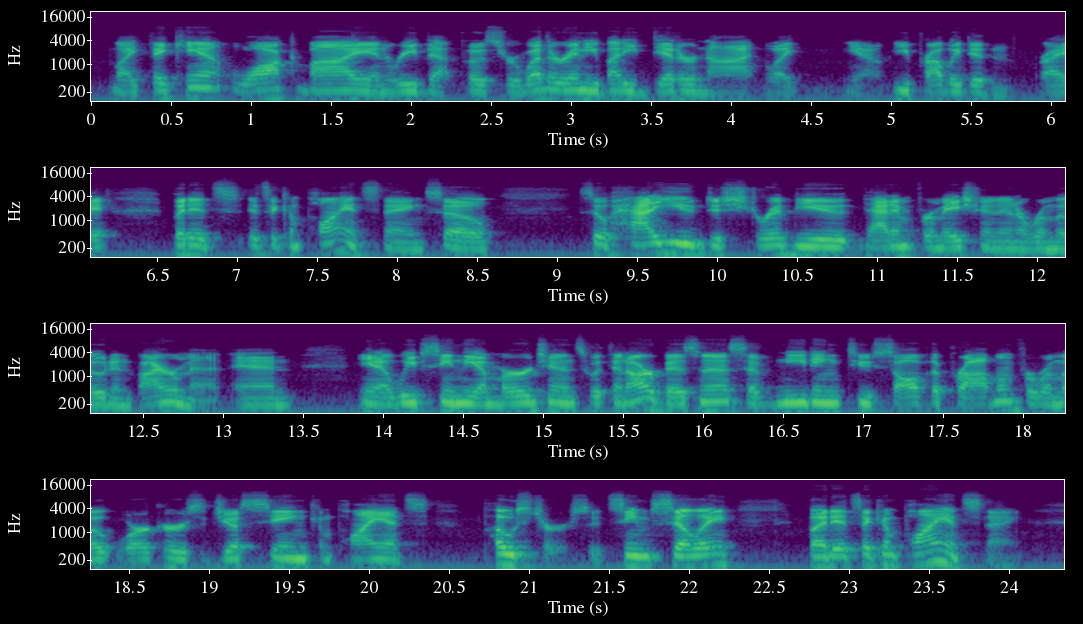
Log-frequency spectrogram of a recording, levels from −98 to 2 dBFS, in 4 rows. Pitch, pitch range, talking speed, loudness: 115 Hz, 105-125 Hz, 175 wpm, -28 LUFS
